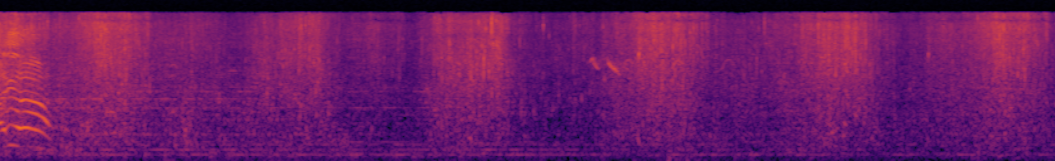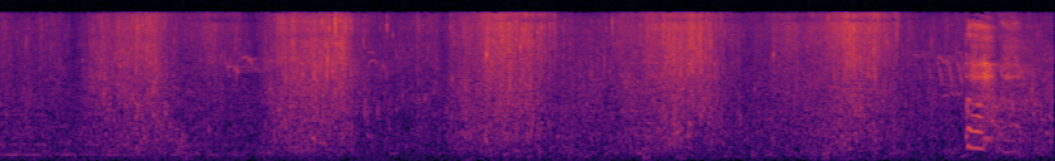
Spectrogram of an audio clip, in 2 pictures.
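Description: Water splashes in a steady rhythm as a small swimmer paddles along.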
